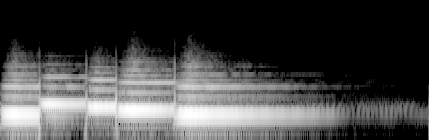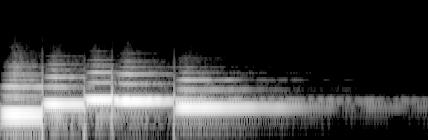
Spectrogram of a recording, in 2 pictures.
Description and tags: The MANDALORIAN - Woodwind Inspiration
Got some inspiration from THE MANDALORIAN iconic sound.
Made with a woodwind instrument.
KEY = F#
air, curious, harmonies, Mandalorian, meditative, smooth, sympathetic-tones, Wood, Wooden, Woodwind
